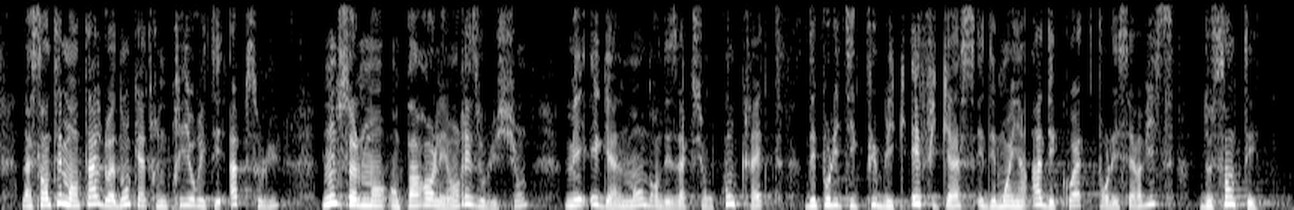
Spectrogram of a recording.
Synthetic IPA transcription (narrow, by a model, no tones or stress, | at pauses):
lasɑ̃t̪emɑ̃t̪ald̪wad̪ɔ̃kɛt̪χynpχijɔʁit̪eʔapsɔly | nɔ̃sœlmɑ̃ʔɑ̃paʁɔleɑ̃ʁezɔlysjɔ̃ | mɛʔeɡalmɑ̃d̪ɑ̃d̪ezaksjɔ̃kɔ̃kχɛt̪ | d̪epɔlit̪ik̚pyblikefikʲased̪emwajɛ̃ʔad̪ekwat̪puʁlesɛʁvis | d̪əsɑ̃t̪e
